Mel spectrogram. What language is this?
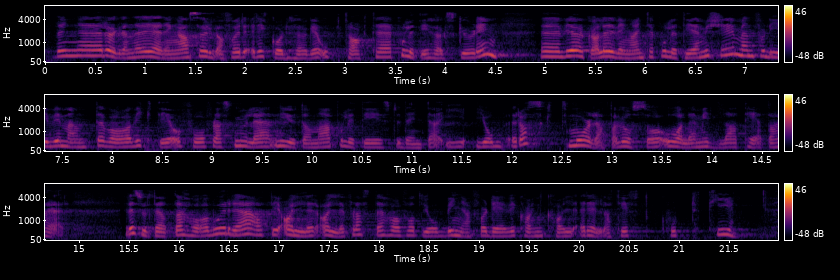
Norwegian Nynorsk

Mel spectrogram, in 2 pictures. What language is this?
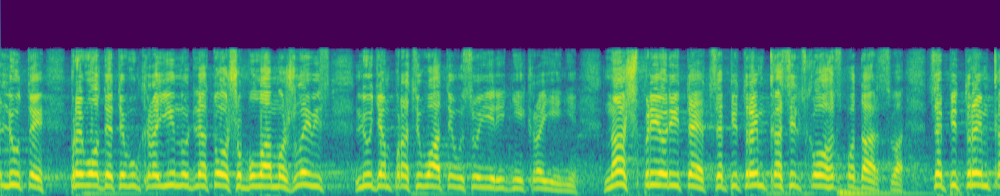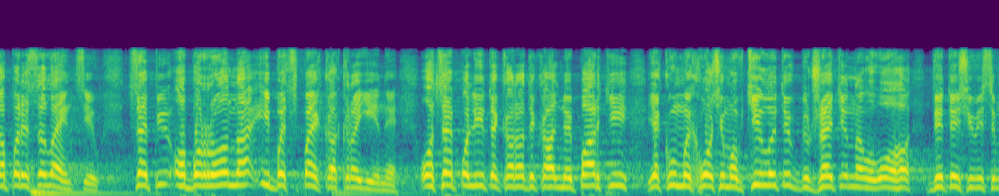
Ukrainian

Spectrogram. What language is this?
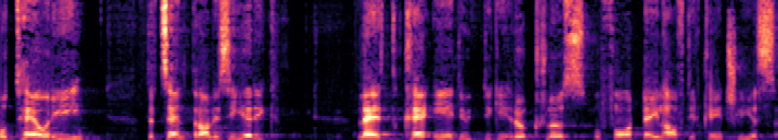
Swiss German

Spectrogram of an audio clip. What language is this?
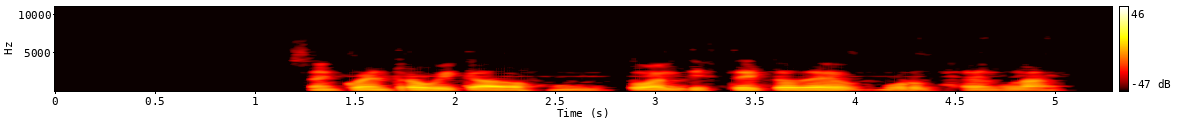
Spanish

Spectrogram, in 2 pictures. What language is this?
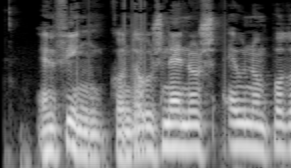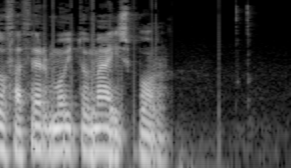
Galician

